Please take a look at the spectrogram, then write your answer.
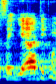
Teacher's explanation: حمزہ میں کھڑا زبر ہے، اسے ایک الف کے برابر کھینچیں گے۔ کم کے میم میں اظہار شفوی ہو رہا ہے، اسے جلد پڑھنا ہے۔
